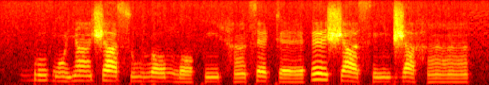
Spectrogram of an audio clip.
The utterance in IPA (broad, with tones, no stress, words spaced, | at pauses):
ɡ͡bo˦bɔ̃˧ jã˦ʃa˦ su˧lɔ˧ mɔ˨kĩ˧ hã˧sɛ˦kɛ˧ | ɛ˦ ʃa˦˨ sĩ˨˦d͡ʒa˦˨hã˧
